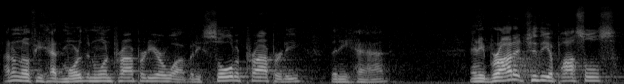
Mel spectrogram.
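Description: A man's voice: fairly high pitch, fast, big-room sound, low-quality recording. A male pastor giving a sermon, preaching expressively and asking the congregation rhetorical questions.

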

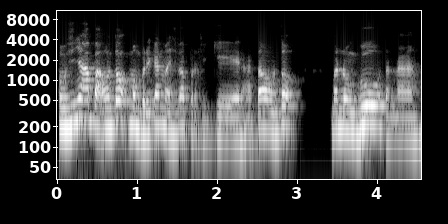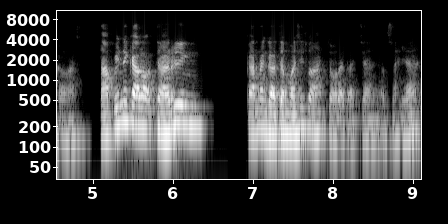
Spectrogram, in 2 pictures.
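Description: A man's voice: fairly high pitch, lively intonation, brisk. A man with an Indonesian accent, a lecturer giving a chatty online session on teaching tips, explaining step by step and acting out examples. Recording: dull lo-fi video call audio.

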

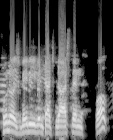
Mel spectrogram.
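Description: A man's voice: a little high, moderate pace. A man talking casually while walking, recorded through a wireless earbud mic in a busy public place. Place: busy outdoor market and traffic tunnel. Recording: muffled earbud mic with street noise.

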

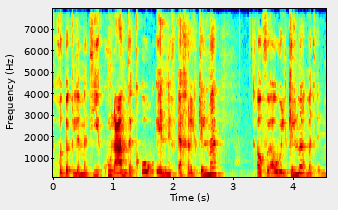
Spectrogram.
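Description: A fast-talking man with an Egyptian Arabic accent gives an English lesson. He asks himself the questions his students would ask and answers them. He drills each word by saying it slowly again and again. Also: sits high, very animated, dark tone. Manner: repeats English words slowly to drill pronunciation. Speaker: English teacher. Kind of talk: recorded classroom lesson.

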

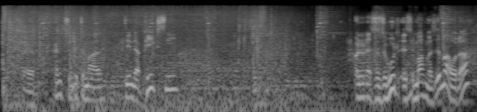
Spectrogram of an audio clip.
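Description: A man's voice: medium pitch, big pitch swings, moderate pace, very noisy. A man playing a co-op video game with a friend, joking playfully and tripping over his words. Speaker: let's play gamer. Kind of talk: casual co-op gaming chat.

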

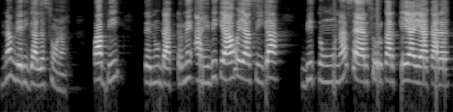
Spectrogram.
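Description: A worried, theatrical sister-in-law with a high voice and a Punjabi accent, given to wailing and nagging advice. The acting is plain and homely, in the way of a village short film, with a woman playing her. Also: moderate pace, fairly bright tone, natural voice. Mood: fretful. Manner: dramatic wailing, scolding. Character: fretful sister-in-law caring for her brother's wife.

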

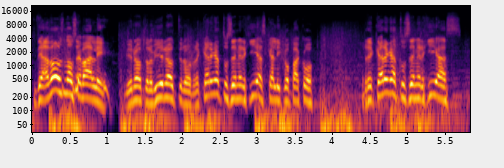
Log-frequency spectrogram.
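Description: High-voiced man yelling through gameplay. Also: lively intonation, brisk, faint music behind. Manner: loud hype shouting at kills. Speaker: gamer host. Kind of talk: excited multiplayer gaming chat.

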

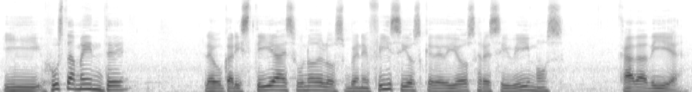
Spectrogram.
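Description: Male priest, calm reflective homily, mellow voice. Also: medium pitch, measured pace. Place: chapel altar.

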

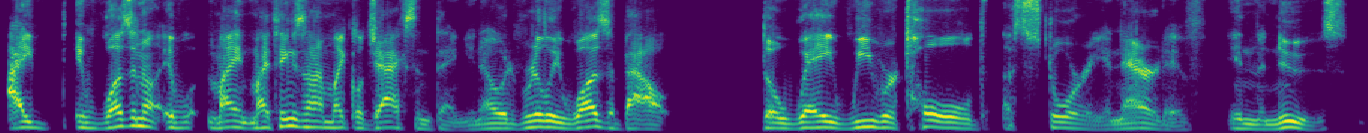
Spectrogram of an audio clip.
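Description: A middle-aged American podcast host joins a casual interview chat over a video call from a room at home. His mid-range voice is mellow and husky with vocal fry, and he talks at a moderate pace, rambling with many restarts and fillers. The audio is dry, with no room sound.

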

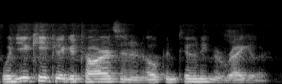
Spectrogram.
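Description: Speaking quickly in a mid-range voice, this American man interviews as a music journalist. He asks questions casually, with curiosity and attention, and the interview tape sounds muffled.

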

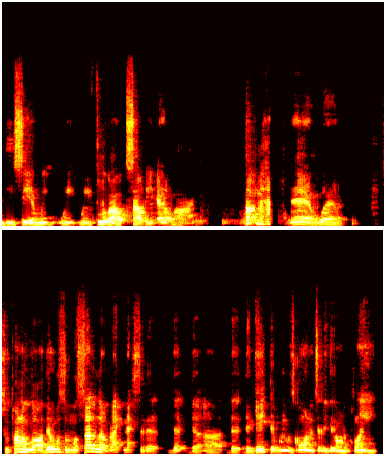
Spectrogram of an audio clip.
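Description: A man in a casual group chat about a pilgrimage, animated and repeating words as he gets excited. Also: on the high side, gravelly, rough recording. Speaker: podcast panelist.

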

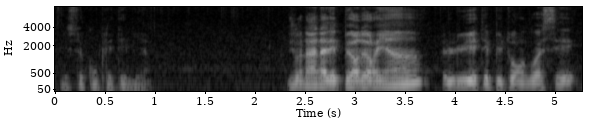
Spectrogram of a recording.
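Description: A man reading an audiobook in measured, dramatic scripted narration. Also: medium pitch, lively intonation, sharp tone.

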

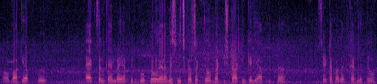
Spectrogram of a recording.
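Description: Speaking at normal speed, a young Indian man with a fairly high pitch and little pitch movement narrates a casual moto vlog. He's on a scooter in outdoor road traffic, recording with a phone on his helmet chin mount, chatting, rambling, and repeating himself.

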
